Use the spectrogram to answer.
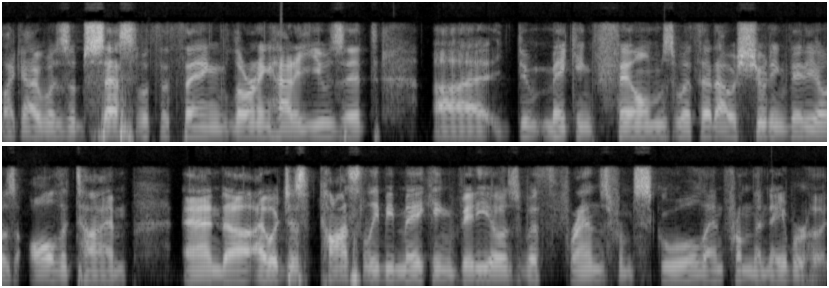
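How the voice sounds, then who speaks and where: In a Canadian accent, a plain, everyday voice speaks at a moderate pace with fairly even intonation. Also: man. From Canada, Ontario (Aurora, north of Toronto). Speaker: VFX supervisor and filmmaker. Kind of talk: interview conversation.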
